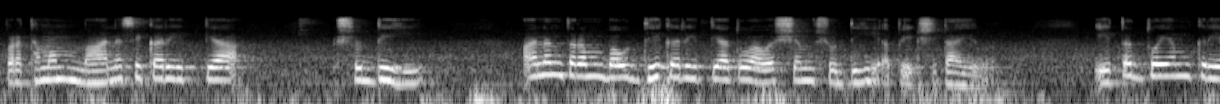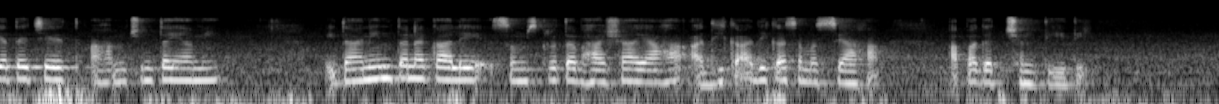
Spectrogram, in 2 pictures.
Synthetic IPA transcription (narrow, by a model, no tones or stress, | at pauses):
pɾɐt̪ʰɐmɐmːaːnɐsikɐɾiːt̪jaː | ʃud̪ʱːiɦi | ɐ̰nɐnt̪ɐɾɐmbɐwd̪ʱikɐɾiːt̪jaːt̪uːɐʋɐʃjɐmʃud̪ʱːiɦiʔɐ̰pḛːkʂit̪aːjeːʋɐ̰ | eːt̪ɐd̪ʋɐjɐmkɾijɐt̪eːt͡ʃeːt̪ɐ̰ɦɐmt͡ʃint̪ɐjaːmi | ḭd̪aːniːnt̪ɐnɐkaːleːsɐ̃w̃skɾɪt̪ɐbʱaːʃaːjaːɦɐ̰ʔɐ̰d̪ʱika̰ːd̪ʱikɐsɐmɐsjaːɦɐ̰ | ɐ̰pɐɡɐtːʃʰɐnt̪ḭːt̪ḭ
